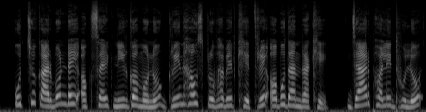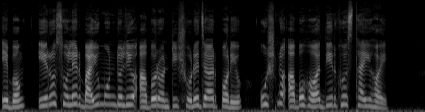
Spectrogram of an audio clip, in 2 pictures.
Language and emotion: Bengali, neutral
